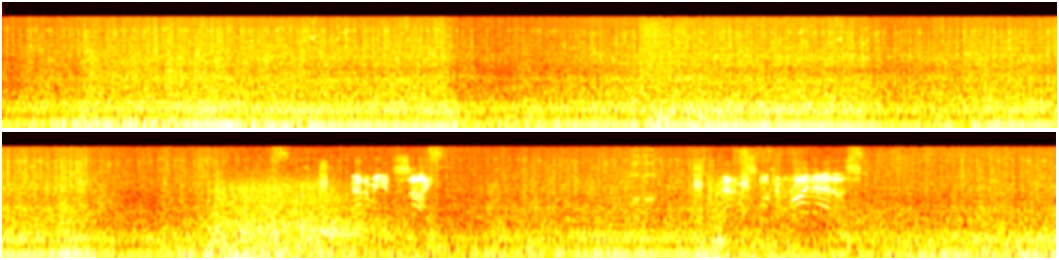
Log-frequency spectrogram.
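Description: A tank engine rumbles and drones steadily.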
